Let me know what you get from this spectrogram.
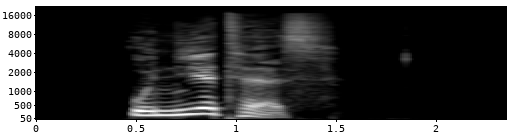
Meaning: strong/mixed nominative/accusative neuter singular of uniert
- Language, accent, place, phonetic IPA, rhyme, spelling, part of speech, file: German, Germany, Berlin, [uˈniːɐ̯təs], -iːɐ̯təs, uniertes, adjective, De-uniertes.ogg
